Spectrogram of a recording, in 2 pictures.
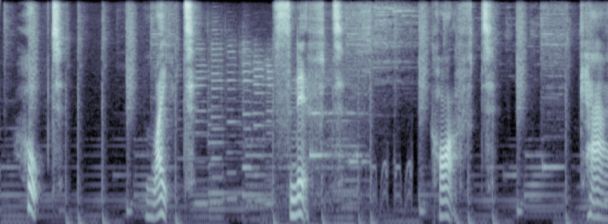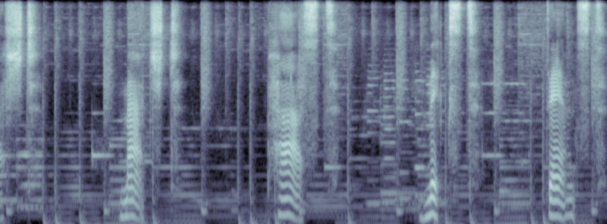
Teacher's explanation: verb ends in a voiceless sound, we pronounce ed as t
